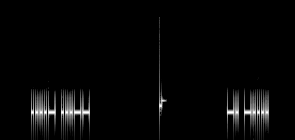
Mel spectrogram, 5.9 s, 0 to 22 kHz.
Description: Morse code, heard as a keyed tone, about 28 wpm, 700 Hz. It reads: 43 N6
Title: Common Cut Numbers - 2-Digit 28wpm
